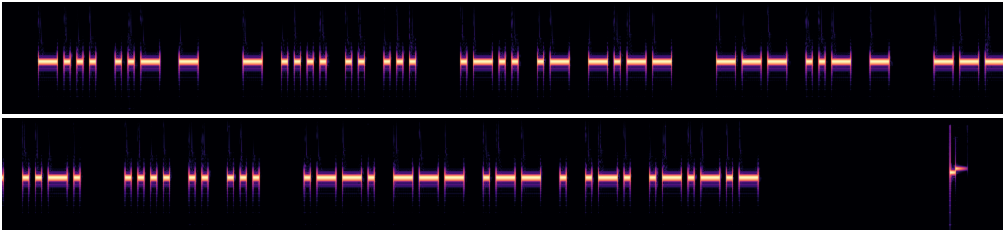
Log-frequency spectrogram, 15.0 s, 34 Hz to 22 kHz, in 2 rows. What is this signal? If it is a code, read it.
Morse code, heard as a keyed tone, about 25 wpm, 700 Hz. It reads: BUT THIS LAY OUT OF HIS POWER.
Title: Sentences from Top 1000 Words - Review Part 2 - 25wpm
